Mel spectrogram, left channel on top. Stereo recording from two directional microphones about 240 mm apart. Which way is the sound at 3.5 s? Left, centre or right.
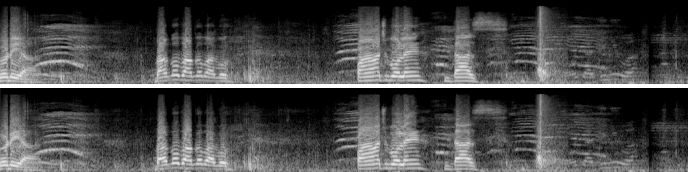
Centre.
